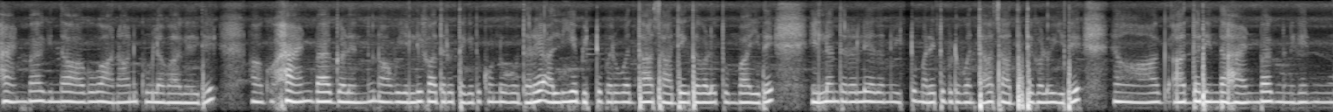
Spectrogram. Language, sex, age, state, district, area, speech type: Kannada, female, 45-60, Karnataka, Tumkur, rural, spontaneous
